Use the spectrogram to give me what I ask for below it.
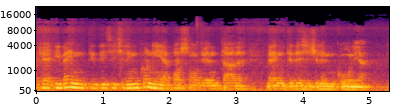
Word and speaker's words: Sicilinconia: Pampine di vigna mertecata, pampine di un albero caduto, a dire una condizione che richiama la malinconia, è vero, ma se noi spostiamo l'accento diventa Sicilinconia, Sicilincunia, d'Ancunia, l'incudine che batte il ferro e lo modifica e lo plasma, così come si può plasmare la realtà.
